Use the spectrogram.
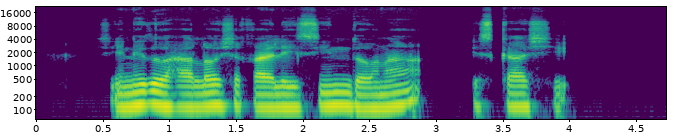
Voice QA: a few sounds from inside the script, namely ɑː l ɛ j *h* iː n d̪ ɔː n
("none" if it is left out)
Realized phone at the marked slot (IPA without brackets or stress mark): s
